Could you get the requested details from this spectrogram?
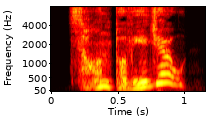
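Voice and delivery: high-pitched, puzzled query; astonished question. A narrator's reading. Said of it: "wyszeptał Ford zdziwiony". (zdziwione pytanie, wysokim głosem)

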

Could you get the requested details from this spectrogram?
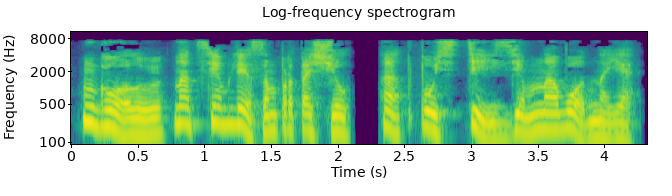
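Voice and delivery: put-on high-pitched outraged girl; hysterical, high voice of a furious captive; hysterical yelling. A narrator's reading. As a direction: yell to be let go. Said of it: "истерично вопила девушка".

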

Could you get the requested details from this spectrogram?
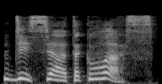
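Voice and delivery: high, very slow outraged echo; incredulous, seething repetition of the offer; angry exhalation. A narrator's reading. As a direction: breathe it out angrily, stretching each word. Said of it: "наконец зло выдохнула она".

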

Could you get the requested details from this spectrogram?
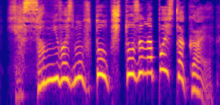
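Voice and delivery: high, baffled self-excuse; guilty bewilderment. A narrator's reading. Uncle Misha excusing himself over the car, guilty and baffled. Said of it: "виновато разводил руками".

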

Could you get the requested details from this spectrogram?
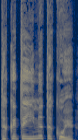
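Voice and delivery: very high astonished question; amazed. A narrator's reading. Olli on learning the odd name, amazed. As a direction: ask it amazed, high-voiced. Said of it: "изумилась Олли".

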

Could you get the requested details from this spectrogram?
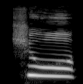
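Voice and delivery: bewildered what?; a woman stunned by a strange compliment; baffled. Acted.

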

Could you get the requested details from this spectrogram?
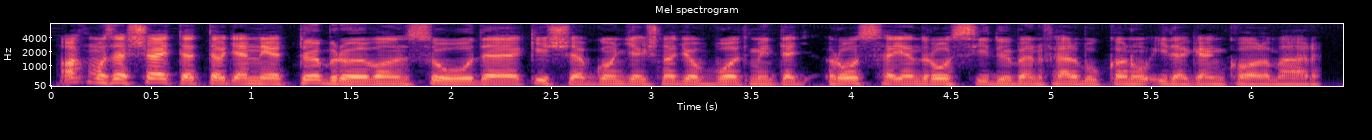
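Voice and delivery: ordinary delivery, nothing marked

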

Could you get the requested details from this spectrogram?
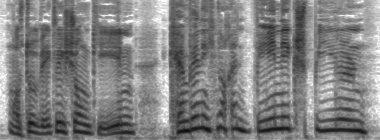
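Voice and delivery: put-on high, whiny child begging; a little boy who doesn't want him to go; young boy pleading.

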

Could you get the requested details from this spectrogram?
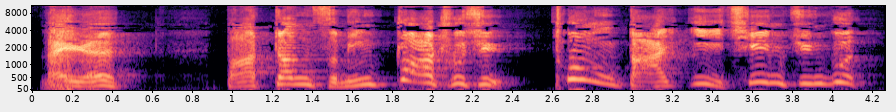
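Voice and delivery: loud, high-pitched furious command; stern shout. A narrator's reading. Dong Wang orders guards to seize Zhang Ziming, shouting sternly. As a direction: shout the order with harsh authority. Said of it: "东王厉声喊".

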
